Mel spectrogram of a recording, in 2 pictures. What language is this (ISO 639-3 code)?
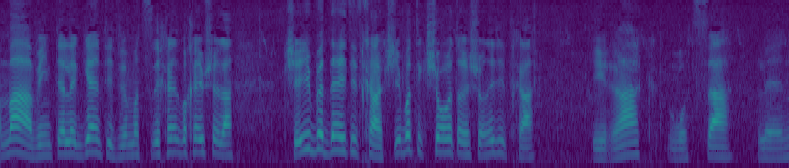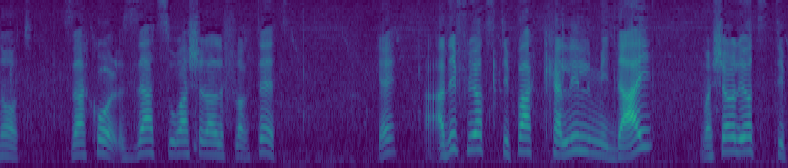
heb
